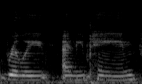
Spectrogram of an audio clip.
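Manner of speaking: ordinary delivery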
